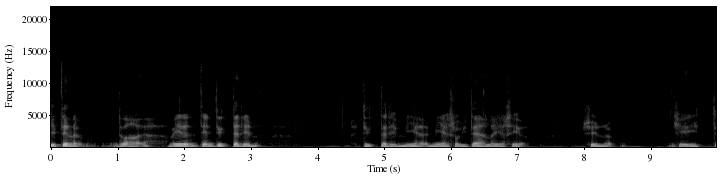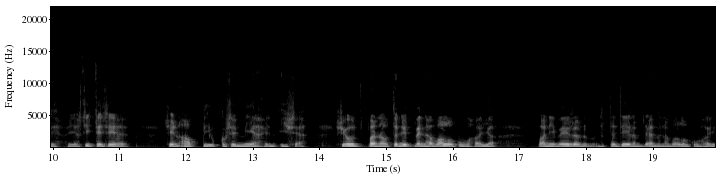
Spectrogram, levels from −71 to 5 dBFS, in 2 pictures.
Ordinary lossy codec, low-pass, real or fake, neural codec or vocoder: none; 19.8 kHz; real; none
